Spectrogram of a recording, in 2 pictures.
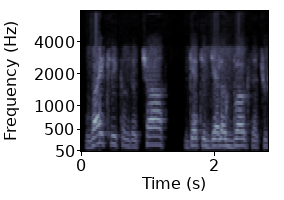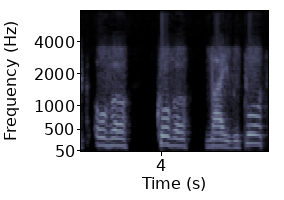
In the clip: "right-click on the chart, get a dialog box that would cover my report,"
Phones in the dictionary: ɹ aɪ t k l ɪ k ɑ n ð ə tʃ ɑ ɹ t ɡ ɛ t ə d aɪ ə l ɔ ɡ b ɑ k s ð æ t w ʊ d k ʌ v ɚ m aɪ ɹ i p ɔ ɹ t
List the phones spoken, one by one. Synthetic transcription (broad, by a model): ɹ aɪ k l ɪ k ɑ n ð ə tʃ ɑ ɹ t ɡ ɛ t ə d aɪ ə l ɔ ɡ b ɑ k s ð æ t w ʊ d k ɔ v ɚ m aɪ ɹ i p ɔ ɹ t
